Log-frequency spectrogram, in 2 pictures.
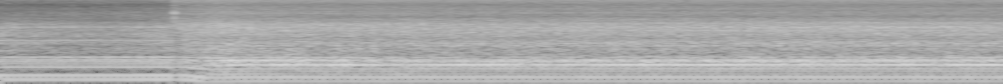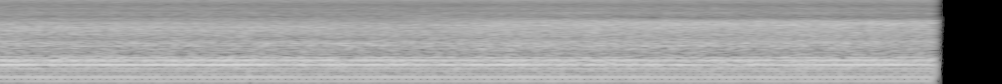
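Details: Pressure washer small engine with white oil (water leaking into the crankcase suspected), pressure increased while running. A steady, even drone with constant pitch and no stumbling; it holds pump pressure without bogging.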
